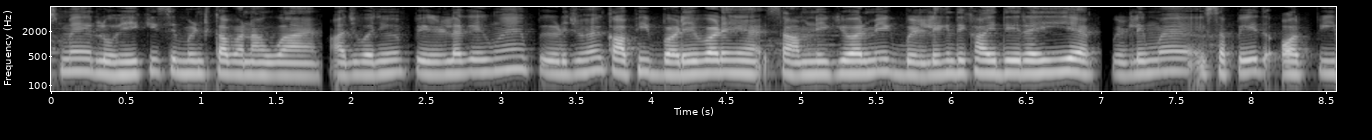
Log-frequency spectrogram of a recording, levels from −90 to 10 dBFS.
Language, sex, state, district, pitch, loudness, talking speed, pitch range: Hindi, female, Uttarakhand, Uttarkashi, 195 Hz, -18 LUFS, 260 wpm, 185-205 Hz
